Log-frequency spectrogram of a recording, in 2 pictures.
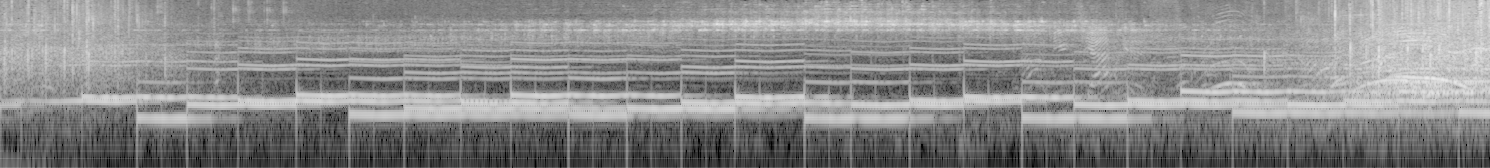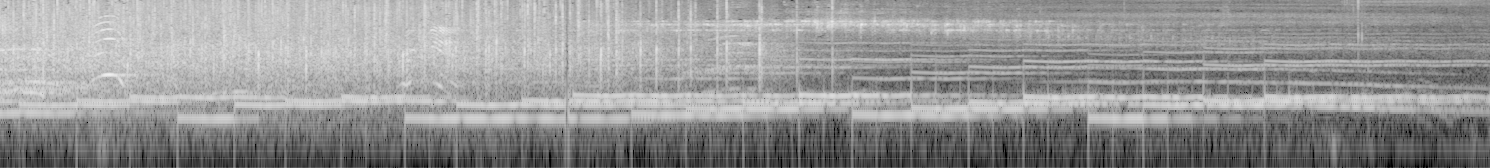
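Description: A sellout live crowd at a Snap Judgment live show at the Brooklyn Academy of Music breaks into loud cheering and applause that swells midway and lingers, rising over a steady, bright musical theme that plays throughout.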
